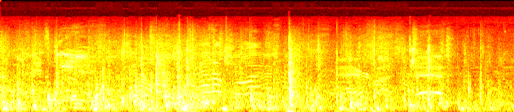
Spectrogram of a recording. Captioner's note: feet scuffing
